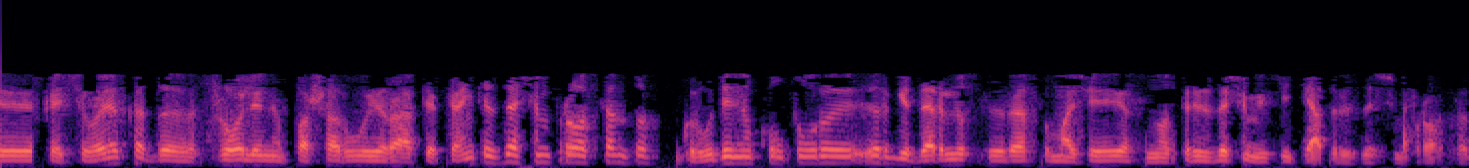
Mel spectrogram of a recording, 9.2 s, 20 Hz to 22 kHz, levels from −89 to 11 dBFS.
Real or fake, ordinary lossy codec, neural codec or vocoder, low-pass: real; MP3, 16 kbps; none; 3.6 kHz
